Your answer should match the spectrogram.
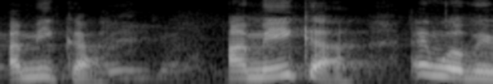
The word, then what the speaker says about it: Amika: We're going to send you a $100 gift card to Amaka. And did I say it right? Amika.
